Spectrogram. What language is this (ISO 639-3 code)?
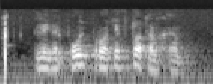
rus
